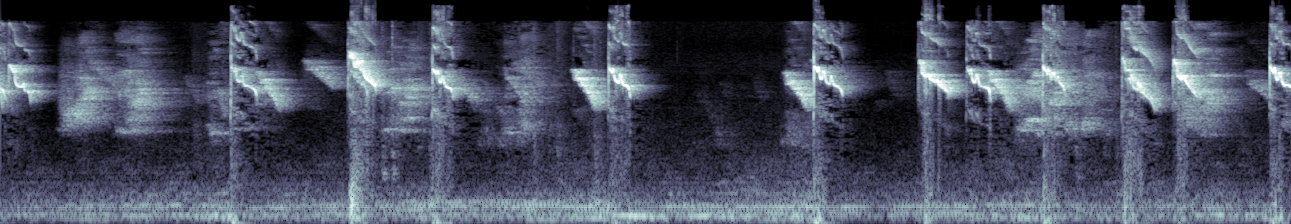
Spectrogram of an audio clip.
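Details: Singing Oriental white-eye, a caged pleci meant to spur another pleci into song: dense, fast runs of high falling chirps and twitters, nearly continuous in places, with a faint low hum.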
